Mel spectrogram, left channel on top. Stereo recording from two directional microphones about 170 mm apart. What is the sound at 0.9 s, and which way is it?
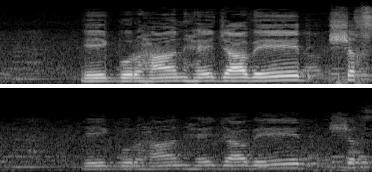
Speech, 65° left (ahead or behind).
